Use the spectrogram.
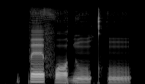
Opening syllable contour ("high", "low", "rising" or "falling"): high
